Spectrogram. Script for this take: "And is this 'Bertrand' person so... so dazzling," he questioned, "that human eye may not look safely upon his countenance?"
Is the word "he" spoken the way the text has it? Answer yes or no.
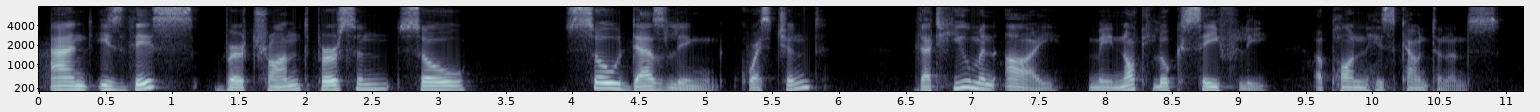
no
